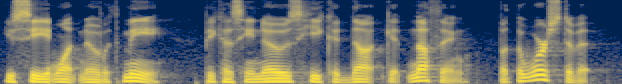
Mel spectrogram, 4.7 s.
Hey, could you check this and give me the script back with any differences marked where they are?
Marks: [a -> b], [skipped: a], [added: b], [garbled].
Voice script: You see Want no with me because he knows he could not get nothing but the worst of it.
You see Want no with me because he knows he could not get nothing but the worst of it.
